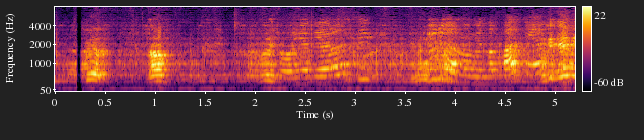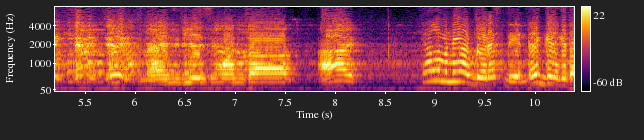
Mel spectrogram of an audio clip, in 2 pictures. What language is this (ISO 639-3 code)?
ind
